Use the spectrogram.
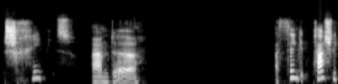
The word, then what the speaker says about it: Scheepjes: Scheepjes is a Dutch brand, so I should be able to sort of pronounce it. It has an R in it. It's not scheepjes, but scheepjes, because it's an R, and it's a little bit like saying Scheveningen, which is a beach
